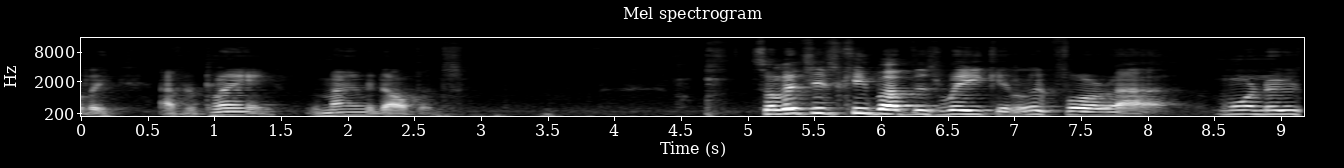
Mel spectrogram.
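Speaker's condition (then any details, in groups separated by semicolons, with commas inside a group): Cerebral palsy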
